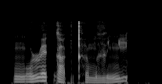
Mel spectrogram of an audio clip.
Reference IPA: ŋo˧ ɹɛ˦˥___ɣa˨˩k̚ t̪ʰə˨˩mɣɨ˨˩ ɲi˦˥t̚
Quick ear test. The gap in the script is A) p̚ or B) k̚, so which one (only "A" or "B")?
B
